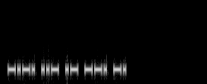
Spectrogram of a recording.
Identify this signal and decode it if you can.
Morse code, heard as a keyed tone, about 50 wpm, 700 Hz. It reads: CUAGN
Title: Practice QSO - Exchange 4 - Ending - 50wpm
